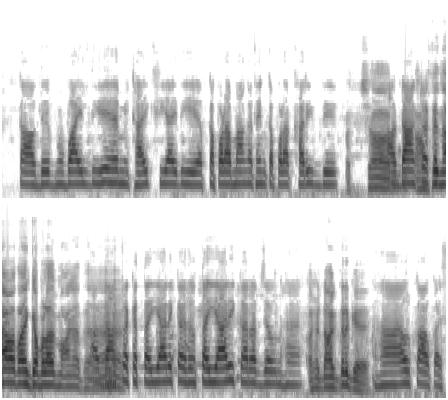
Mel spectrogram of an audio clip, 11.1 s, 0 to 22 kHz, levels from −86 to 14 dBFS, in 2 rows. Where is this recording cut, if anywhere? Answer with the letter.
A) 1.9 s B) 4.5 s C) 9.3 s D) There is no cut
D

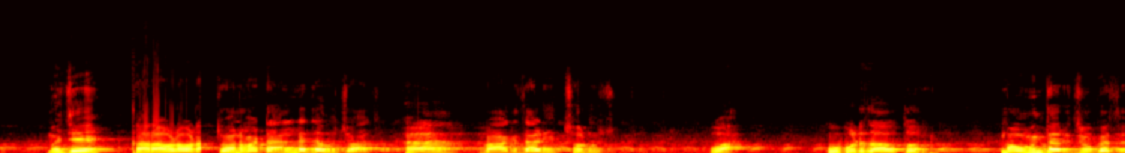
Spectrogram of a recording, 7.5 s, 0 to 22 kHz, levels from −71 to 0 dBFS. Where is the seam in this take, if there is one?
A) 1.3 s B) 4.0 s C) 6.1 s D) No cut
A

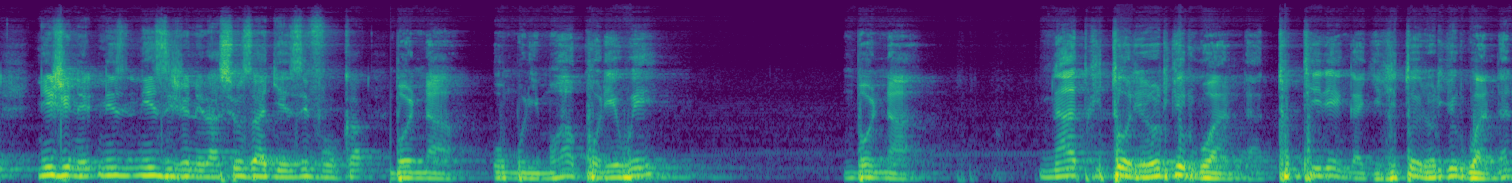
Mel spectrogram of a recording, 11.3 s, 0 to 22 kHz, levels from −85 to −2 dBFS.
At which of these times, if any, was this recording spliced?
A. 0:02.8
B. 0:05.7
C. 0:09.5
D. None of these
A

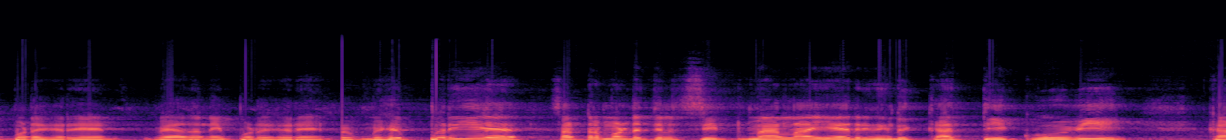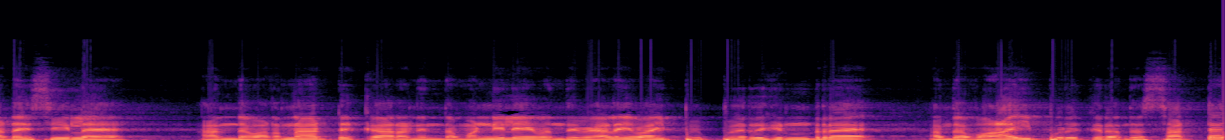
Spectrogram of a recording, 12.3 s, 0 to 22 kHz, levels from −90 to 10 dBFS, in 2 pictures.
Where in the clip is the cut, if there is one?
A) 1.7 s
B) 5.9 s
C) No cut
A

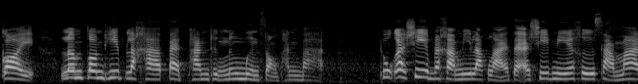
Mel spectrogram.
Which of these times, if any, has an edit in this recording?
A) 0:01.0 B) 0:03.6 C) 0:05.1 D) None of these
B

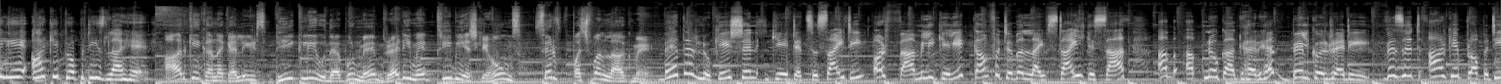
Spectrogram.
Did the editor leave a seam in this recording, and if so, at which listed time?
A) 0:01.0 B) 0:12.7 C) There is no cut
C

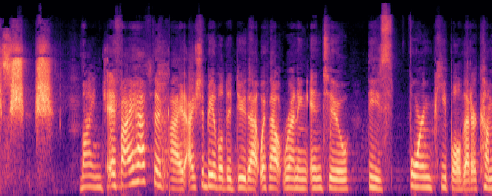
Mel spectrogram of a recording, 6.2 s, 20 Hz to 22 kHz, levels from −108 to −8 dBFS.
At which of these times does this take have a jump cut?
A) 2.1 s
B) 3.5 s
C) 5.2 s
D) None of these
A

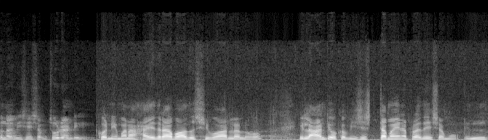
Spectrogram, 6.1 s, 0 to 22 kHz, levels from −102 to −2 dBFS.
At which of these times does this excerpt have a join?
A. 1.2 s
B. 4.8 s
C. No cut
A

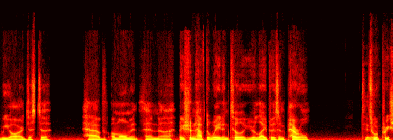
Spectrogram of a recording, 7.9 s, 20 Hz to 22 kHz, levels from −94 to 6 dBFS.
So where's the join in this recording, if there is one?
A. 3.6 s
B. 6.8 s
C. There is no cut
A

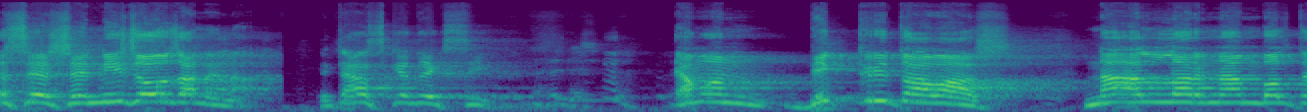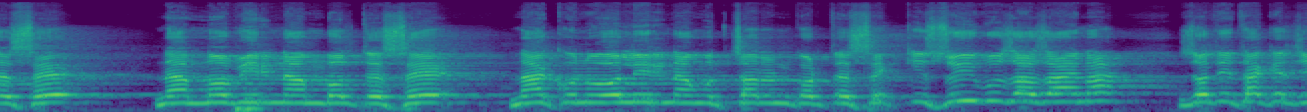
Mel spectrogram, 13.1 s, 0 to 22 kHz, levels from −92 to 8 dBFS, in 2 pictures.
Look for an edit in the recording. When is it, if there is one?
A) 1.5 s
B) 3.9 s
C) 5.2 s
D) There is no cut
D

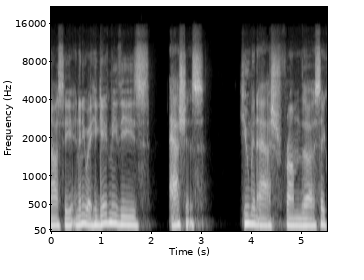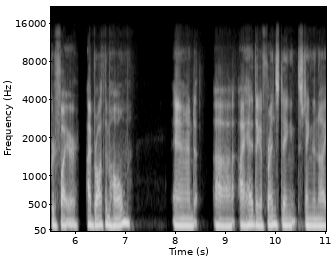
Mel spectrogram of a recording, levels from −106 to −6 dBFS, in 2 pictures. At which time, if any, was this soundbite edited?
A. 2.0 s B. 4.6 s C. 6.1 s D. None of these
C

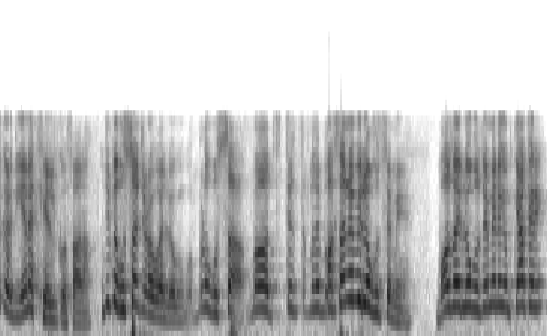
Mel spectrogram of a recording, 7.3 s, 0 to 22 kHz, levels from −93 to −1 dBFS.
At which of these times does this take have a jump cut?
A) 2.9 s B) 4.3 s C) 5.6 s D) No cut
B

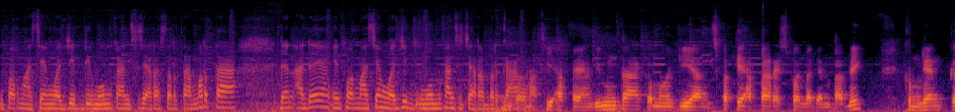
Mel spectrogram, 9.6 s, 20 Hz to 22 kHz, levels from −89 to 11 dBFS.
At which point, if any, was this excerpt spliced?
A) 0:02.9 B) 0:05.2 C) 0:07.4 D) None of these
B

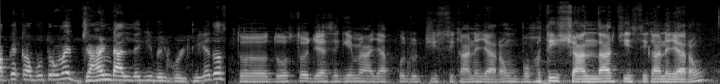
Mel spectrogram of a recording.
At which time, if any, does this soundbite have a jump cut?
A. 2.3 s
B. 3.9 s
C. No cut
A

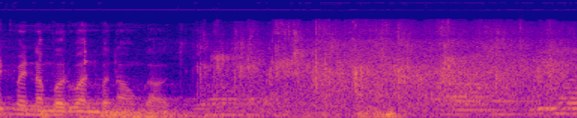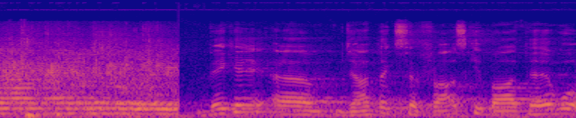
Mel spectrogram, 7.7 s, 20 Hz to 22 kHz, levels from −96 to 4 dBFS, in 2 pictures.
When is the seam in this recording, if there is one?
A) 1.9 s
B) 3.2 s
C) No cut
C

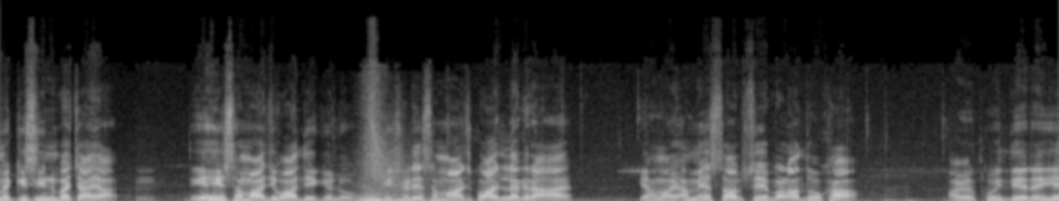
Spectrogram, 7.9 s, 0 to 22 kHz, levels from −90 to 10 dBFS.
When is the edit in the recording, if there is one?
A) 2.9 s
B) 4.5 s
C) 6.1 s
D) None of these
A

